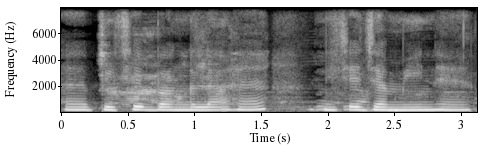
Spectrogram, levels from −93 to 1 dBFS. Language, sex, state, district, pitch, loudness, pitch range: Hindi, female, Chhattisgarh, Raipur, 210 Hz, -13 LUFS, 205-220 Hz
